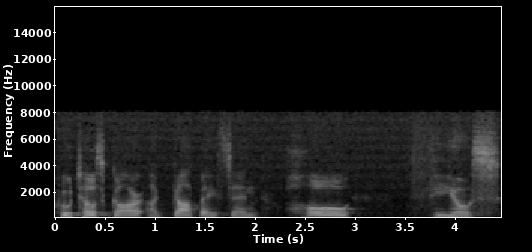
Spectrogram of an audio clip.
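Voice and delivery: slow, careful "Hutos gar agape sen"; Greek reading. Shown as a demonstration. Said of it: "here's how it sounds in Greek".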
